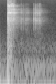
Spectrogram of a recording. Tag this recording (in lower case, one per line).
coin (dropping)
home sounds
